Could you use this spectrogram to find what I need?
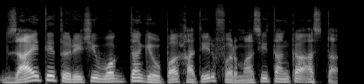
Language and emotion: Goan Konkani, neutral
